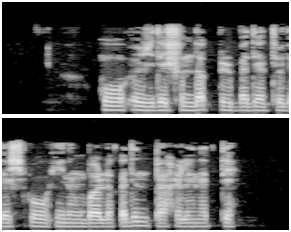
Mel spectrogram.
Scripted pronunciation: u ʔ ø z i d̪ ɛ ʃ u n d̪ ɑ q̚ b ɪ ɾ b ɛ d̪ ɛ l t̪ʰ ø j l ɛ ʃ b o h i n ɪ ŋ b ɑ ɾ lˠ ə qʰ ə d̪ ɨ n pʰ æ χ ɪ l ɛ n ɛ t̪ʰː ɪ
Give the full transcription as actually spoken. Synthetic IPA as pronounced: u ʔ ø z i d̪ ɛ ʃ u n d̪ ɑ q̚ b ɪ ɾ b ɛ d̪ ɛ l t̪ʰ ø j l ɛ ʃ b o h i n ɪ ŋ b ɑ ɾ lˠ ə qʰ ə d̪ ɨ n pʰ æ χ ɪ l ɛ n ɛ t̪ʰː ɪ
